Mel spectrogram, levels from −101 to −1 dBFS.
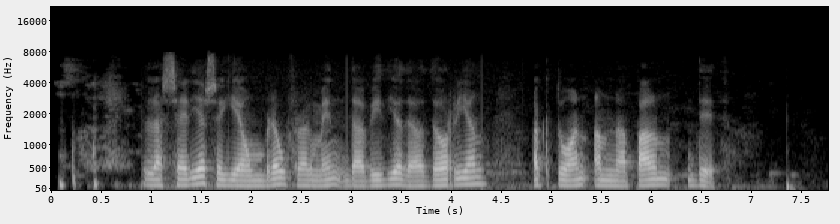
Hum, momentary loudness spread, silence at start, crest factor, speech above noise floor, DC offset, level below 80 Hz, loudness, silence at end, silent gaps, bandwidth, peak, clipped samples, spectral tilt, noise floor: none; 18 LU; 0.1 s; 20 dB; 33 dB; under 0.1%; -62 dBFS; -33 LUFS; 0.35 s; none; 7.6 kHz; -14 dBFS; under 0.1%; -8.5 dB/octave; -65 dBFS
